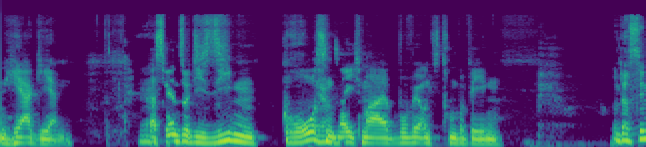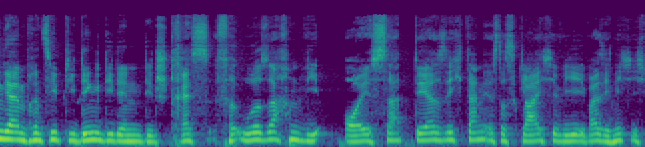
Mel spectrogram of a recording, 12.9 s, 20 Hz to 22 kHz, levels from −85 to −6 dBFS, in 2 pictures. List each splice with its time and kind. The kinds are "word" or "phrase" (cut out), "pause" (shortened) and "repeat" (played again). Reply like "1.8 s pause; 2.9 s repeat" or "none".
2.7 s pause; 8.0 s word; 11.4 s word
